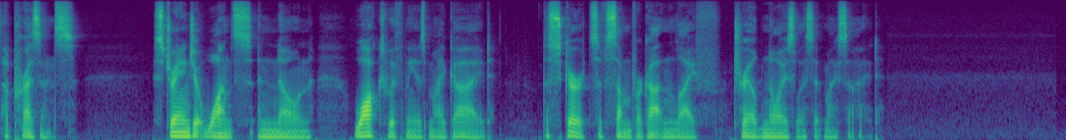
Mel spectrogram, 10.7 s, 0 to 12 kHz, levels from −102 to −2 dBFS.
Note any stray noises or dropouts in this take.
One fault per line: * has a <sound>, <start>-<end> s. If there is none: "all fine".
all fine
